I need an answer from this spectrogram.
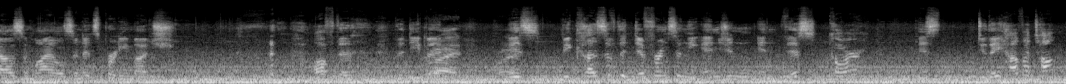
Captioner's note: laughs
